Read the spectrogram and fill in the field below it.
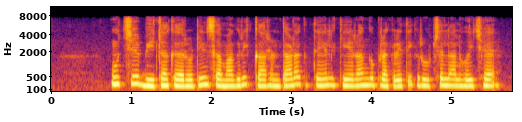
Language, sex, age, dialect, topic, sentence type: Maithili, female, 25-30, Eastern / Thethi, agriculture, statement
